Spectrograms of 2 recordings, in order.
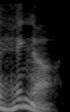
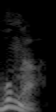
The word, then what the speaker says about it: Hunger: Ein Hörer hat mal gesagt, ich habe Hänger, statt ich habe Hunger.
